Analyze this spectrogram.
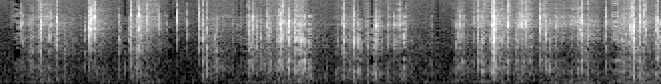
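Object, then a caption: Small kraft paper bag. Fingers fold and crinkle a small, apparently empty brown kraft paper bag with a round sticker, while nails scratch its surface. The result is quiet, bright, papery crackling in irregular bursts, with sharp crisp ticks over a soft rustle and very little low end.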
